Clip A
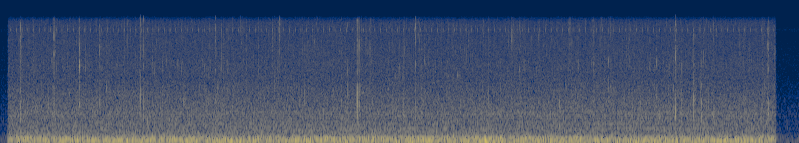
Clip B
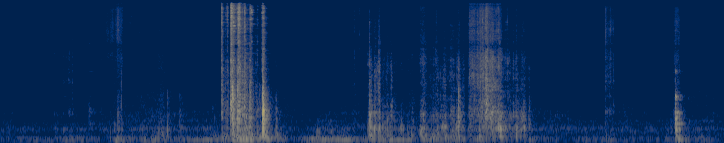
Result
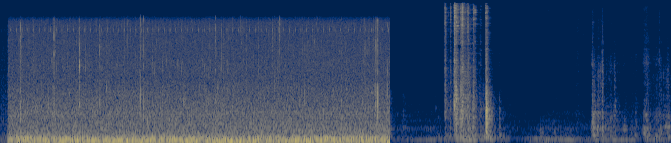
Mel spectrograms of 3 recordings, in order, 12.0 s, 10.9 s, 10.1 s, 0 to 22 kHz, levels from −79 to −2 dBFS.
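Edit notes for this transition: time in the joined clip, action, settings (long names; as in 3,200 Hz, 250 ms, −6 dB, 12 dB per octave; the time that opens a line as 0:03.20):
clip A
0:05.17–0:05.84: reverse
0:05.84: continue with clip B from 0:02.49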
